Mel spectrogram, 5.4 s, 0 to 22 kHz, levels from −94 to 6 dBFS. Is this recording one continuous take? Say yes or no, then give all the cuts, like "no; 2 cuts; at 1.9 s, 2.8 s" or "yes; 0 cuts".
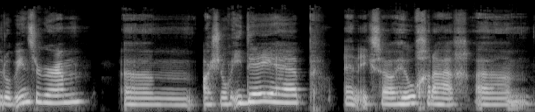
yes; 0 cuts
